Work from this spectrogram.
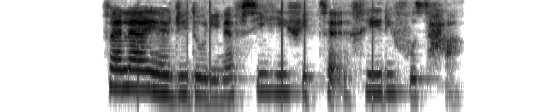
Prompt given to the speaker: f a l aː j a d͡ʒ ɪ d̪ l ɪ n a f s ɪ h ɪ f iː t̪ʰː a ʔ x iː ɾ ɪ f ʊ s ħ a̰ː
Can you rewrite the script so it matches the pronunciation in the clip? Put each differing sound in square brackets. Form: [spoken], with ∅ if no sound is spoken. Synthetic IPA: f a l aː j a d͡ʒ ɪ d̪ l ɪ n a f s ɪ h ɪ f iː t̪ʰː a ʔ x iː ɾ ɪ f ʊ s ħ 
